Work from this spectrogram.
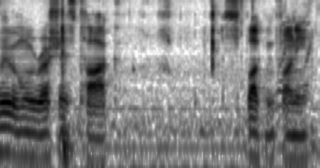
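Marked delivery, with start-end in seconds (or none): none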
